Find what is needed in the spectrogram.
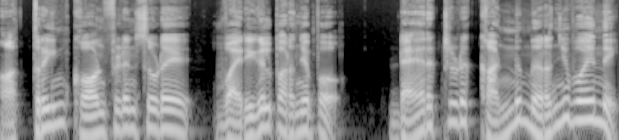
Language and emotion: Malayalam, surprised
